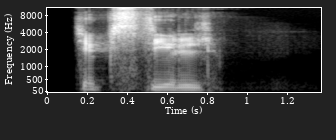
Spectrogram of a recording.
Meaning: 1. textiles 2. textile worker
- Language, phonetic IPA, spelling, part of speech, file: Russian, [tʲɪkˈsʲtʲilʲ], текстиль, noun, Ru-текстиль.ogg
